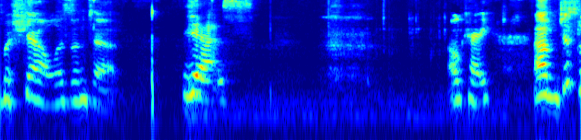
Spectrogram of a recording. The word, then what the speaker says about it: Michel: Is that how you pronounce it? It Michael? is. It is. Right. It got Okay. anglicized once upon a time. Right. Okay. Because normally it's Michelle, isn't it?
